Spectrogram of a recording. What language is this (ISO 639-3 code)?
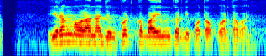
sun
